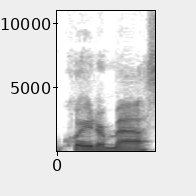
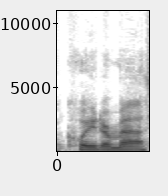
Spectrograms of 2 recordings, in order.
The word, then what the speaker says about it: Quatermass: is the manager of Quatermass, and the announcer calls it Quatermass, and she goes, Quatermass. She says it's pronounced Quatermass because that's the way it's spelled.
